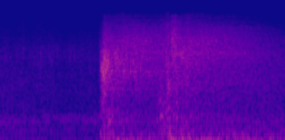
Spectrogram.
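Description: A blade swings through the air with a sharp whoosh.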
